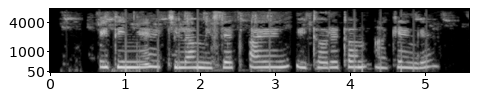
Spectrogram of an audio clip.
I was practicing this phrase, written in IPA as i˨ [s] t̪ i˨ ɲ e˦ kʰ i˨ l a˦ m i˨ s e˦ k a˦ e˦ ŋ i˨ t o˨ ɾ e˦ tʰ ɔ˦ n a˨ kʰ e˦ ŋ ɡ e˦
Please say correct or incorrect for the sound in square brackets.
incorrect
